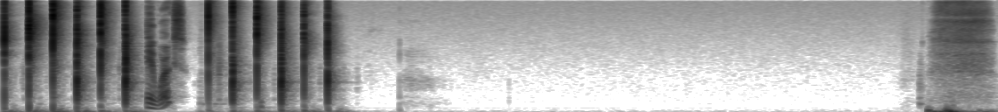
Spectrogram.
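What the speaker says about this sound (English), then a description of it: "Oh, I think that was like a few claps too many." One person clapping hands, a quick run of sharp claps alternating with brief speech, then a long silence before a loud burst of noise at the end.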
